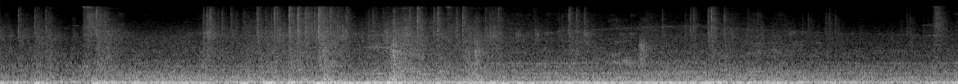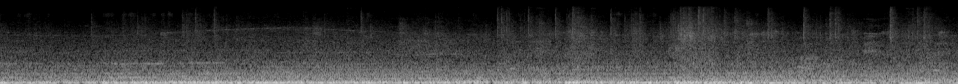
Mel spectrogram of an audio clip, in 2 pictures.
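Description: A bus body rattles and clatters over the road.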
